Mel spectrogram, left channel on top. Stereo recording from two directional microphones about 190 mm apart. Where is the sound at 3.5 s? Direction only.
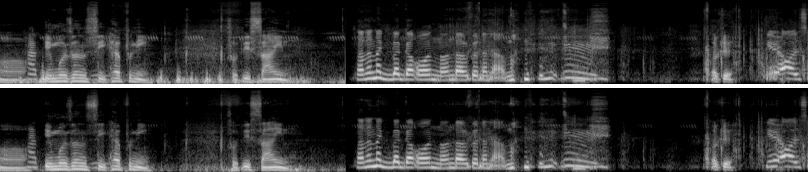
65° right (ahead or behind).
